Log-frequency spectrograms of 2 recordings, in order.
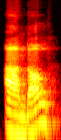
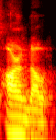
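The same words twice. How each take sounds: First: It is pronounced the local Norwegian way. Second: It is pronounced the company's English-style way. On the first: This is how people from the town say it. "The local local would say Arendal" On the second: This is how the company says its own name. "that's not what how we say it. So it's Arendal"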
